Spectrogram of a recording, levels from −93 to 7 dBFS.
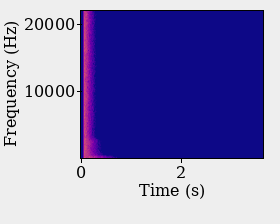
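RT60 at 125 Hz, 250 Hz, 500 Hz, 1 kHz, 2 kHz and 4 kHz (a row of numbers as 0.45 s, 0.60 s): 0.80 s, 0.70 s, 0.50 s, 0.40 s, 0.35 s, 0.30 s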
